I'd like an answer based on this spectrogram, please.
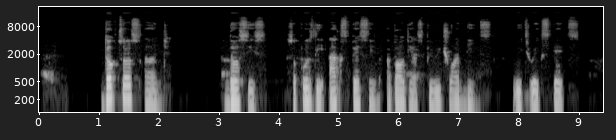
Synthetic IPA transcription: dɔk̚tʰɔsãn | nɔsisː | ɔpozðiʔak̚spɛsɔ̃nabaʊt̚dɛaspiɹit͡ʃualnids | witʰɛkspɛts

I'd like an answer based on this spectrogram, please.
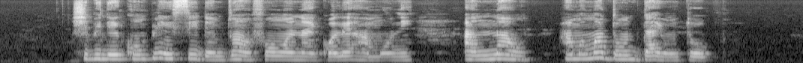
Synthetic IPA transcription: ʃibinekɔ̃mplensidɛm̩duãn̩fɔwɔ̃nnãɪkɔleɦamɔni | ãnːaw | hamamadɔ̃ndajɔn̩top

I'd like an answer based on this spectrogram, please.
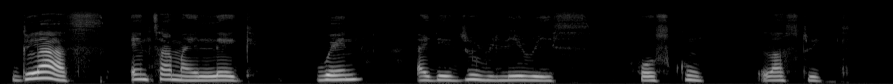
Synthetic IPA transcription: ɡlas | ɛ̃ntʰamaɪlɛɡ | wɛ̃n | aɪdeduɹileɹes | fɔskũ | lastʰwik

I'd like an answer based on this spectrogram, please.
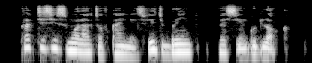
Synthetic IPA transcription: pɹak̚tisĩsmɔlak̚tsɔv̥kãɪ̃nnɛsfit͡ʃbɹĩŋɡ | pɛsĩnɡudlɔ̰k

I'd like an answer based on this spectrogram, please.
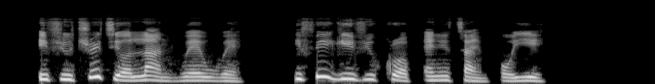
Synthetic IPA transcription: ifjutɹitjɔlãndwɛwɛ | ifiɡivjukɹɔp̚ɛnitãɪ̃mfɔji

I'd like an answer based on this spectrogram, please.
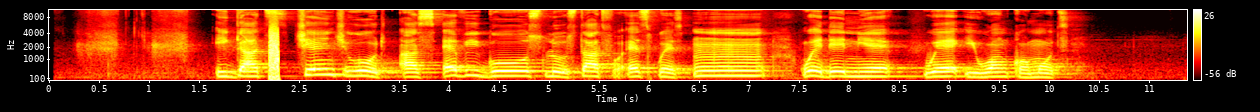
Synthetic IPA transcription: iɡatt͡ʃẽnd͡ʒɹodasɛvɹiɡoslostatfɔ̰ʔɛkspɹɛs̩ | weideniɛwɛiwɔ̃nkɔmɔt

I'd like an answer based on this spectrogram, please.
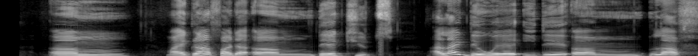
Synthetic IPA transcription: ʌm | maɪɡɹãndfadaʔʌmdekʰjut | ʔa̰ɪlaɪk̚dəweideʔʌmlaf

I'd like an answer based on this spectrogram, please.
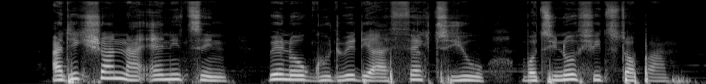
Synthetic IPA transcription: adikʃɔ̃nːaʔɛnitĩn | wenoɡudwedeafɛktju | bɔtjunofitstɔpãm

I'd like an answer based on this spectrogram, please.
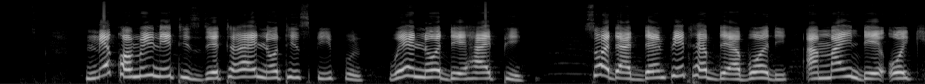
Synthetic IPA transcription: mekːɔmjunitisdetɾajnotispipul | wɛnodeɦapi | sodat̚dɛ̃mpithɛlp̚dɛabɔdiʔamːãndeʔok

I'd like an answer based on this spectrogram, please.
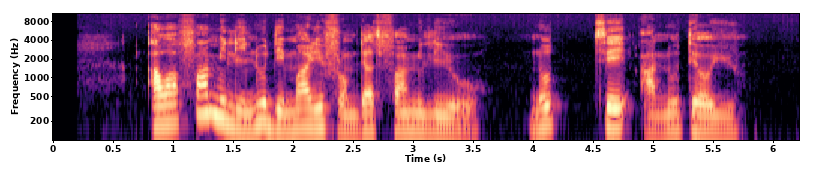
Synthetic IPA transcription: ʔawafamilinodemaɹifɹɔ̃mdatfamilio̰ | no | seã̰notɛlju

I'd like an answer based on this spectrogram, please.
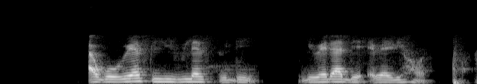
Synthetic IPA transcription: aɡowɛslivlɛstude | dewɛdadeʔɛwɛɹiɦɔ̰t̚

